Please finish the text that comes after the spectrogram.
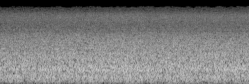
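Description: A meltwater river roars out of a cavern beneath Cox Glacier, a tidewater glacier, making a loud, unbroken wash of rushing water that stays even throughout with no voices.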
